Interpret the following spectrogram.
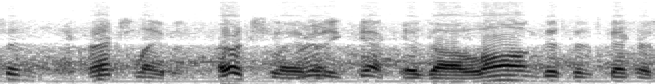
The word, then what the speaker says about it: Erxleben: How do you pronounce it? Erxleben.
